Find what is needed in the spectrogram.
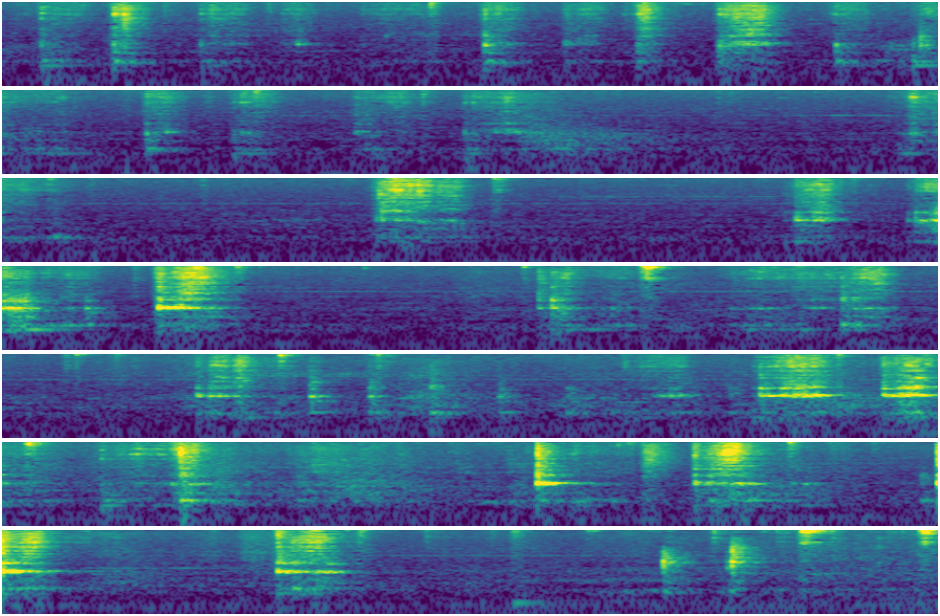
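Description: Steel spoon scraping, tapping and clinking against a metal pan while stirring and scooping out dry-roasted semolina, in an irregular run of scrapes and knocks. The sharpest ringing knocks come about halfway through and over the last third.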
